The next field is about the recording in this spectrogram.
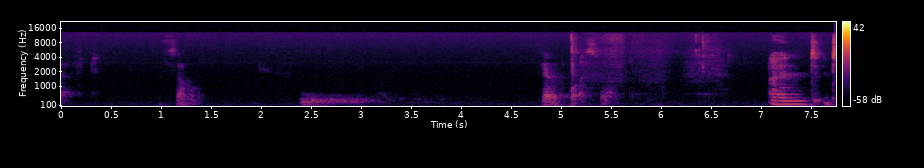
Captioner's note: pauses for 3 seconds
